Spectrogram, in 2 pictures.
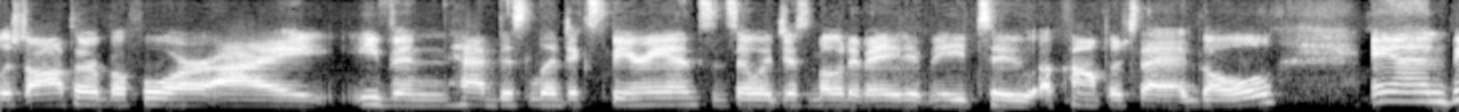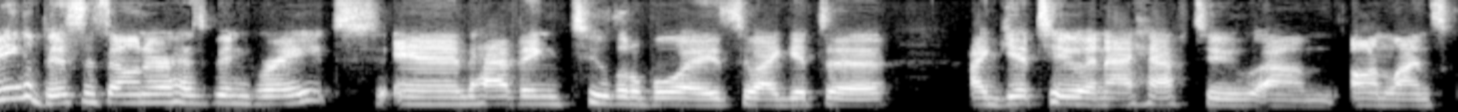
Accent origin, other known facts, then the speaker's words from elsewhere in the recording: St. Louis, Missouri, United States; moved away; also born or lived in Atlanta, Georgia; Growing up in St. Louis, Missouri, it's just a different atmosphere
